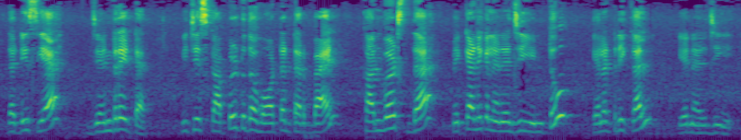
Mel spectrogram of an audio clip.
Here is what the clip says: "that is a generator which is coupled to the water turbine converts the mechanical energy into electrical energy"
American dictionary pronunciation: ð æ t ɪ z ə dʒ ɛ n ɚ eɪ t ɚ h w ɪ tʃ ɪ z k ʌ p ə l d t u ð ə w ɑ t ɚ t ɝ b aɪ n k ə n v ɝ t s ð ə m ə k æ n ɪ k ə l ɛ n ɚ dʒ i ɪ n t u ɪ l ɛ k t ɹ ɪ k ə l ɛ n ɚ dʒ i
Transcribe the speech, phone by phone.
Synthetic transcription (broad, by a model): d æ t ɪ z ə dʒ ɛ n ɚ eɪ t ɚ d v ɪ tʃ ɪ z k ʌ p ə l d t u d ə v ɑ t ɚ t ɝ b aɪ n k ə n v ɝ t s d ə m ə k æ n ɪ k ə l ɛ n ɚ dʒ i ɪ n t u ɪ l ɛ k t ɹ ɪ k ə l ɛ n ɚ dʒ i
